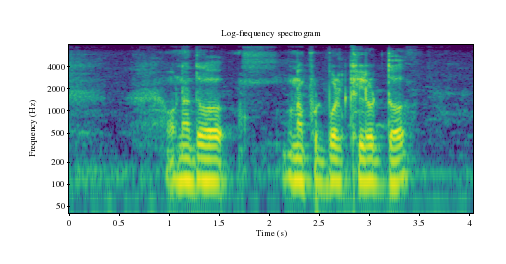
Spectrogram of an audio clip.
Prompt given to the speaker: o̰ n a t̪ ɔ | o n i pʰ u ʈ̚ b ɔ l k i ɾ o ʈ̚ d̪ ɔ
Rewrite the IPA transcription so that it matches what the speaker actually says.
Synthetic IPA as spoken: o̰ n a d̪ ɔ | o n a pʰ u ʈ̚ b ɔ l kʰ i l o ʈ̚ d̪ ɔ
